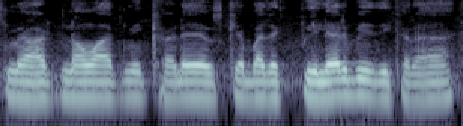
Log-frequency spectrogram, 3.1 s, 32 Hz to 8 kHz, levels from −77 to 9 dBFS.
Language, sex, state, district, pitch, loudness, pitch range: Hindi, male, Jharkhand, Ranchi, 115 Hz, -16 LUFS, 115-120 Hz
